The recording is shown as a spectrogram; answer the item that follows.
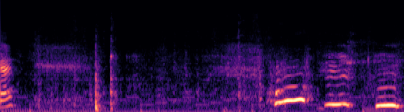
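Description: A woman's excited wordless squeals: three or four short, high-pitched vocal noises in the last second and a half, after a quieter stretch with a sharp click about a second in.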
